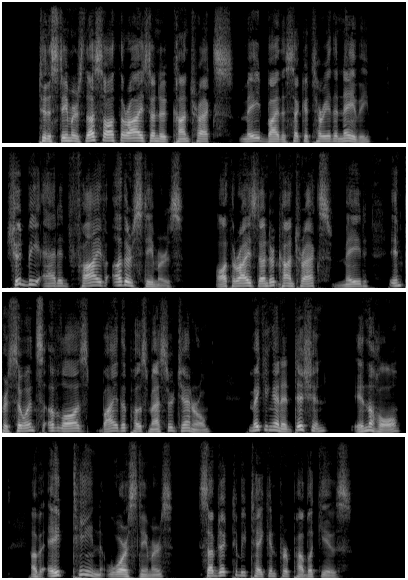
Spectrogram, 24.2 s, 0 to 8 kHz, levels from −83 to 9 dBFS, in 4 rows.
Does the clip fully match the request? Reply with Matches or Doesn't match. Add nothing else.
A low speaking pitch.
Doesn't match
